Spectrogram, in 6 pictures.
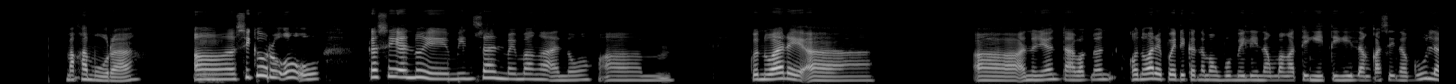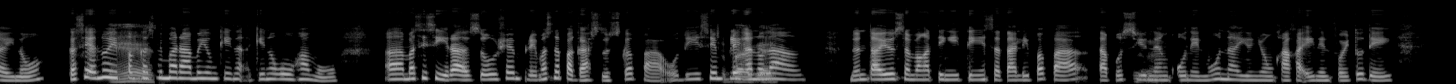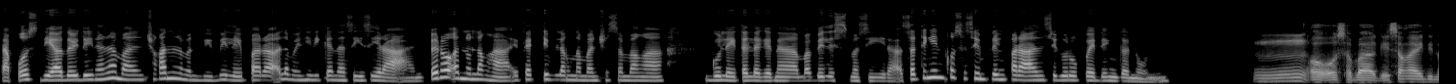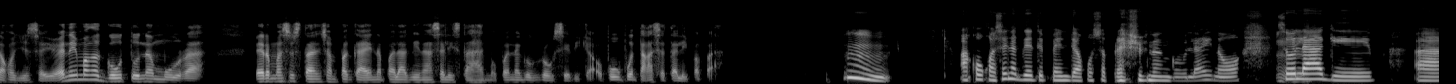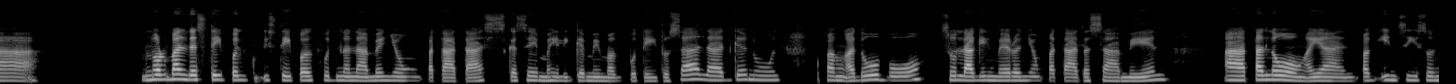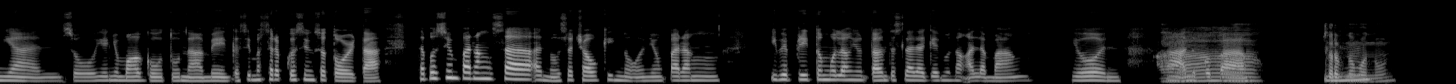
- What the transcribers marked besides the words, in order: tapping; laughing while speaking: "presyo"; drawn out: "Ah"
- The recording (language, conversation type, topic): Filipino, podcast, Paano ka nakakatipid para hindi maubos ang badyet sa masustansiyang pagkain?
- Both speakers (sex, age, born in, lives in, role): female, 30-34, Philippines, Philippines, guest; male, 25-29, Philippines, Philippines, host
